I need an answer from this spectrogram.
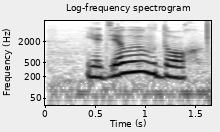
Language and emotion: Russian, neutral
